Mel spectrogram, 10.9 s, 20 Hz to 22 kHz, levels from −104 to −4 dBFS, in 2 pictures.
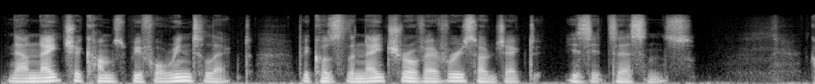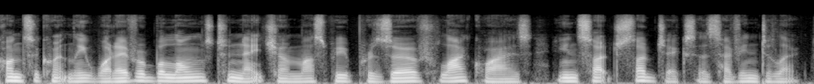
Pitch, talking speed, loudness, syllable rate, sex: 115 Hz, 160 wpm, -21 LUFS, 6.5 syllables/s, male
